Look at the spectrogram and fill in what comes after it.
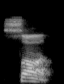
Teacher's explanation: है नेक्स्ट मख जा सीन स जा सीन कदा होता है जुबान की नोक जो टिप ऑफ द टंग है वो लगती है दोनों दातो के अंदरूनी किनारे ऊपर वाले दांत भी और नीचे वाले दांत भी देखिए ये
